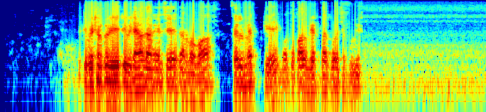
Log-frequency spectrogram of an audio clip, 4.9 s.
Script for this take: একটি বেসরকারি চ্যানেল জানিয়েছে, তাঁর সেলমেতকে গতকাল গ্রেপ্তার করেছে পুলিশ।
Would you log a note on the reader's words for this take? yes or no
yes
